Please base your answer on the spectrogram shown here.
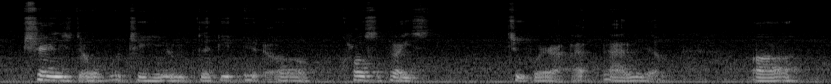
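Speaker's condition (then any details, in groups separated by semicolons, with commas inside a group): Spinal neurosarcoidosis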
